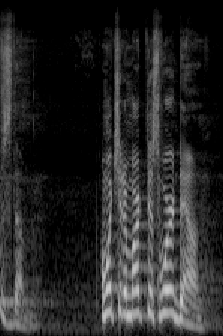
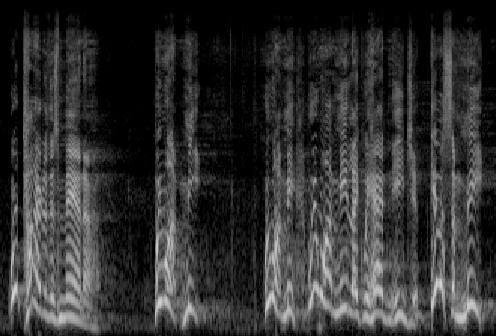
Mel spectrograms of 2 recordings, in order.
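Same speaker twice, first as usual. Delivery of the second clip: mock whining. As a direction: whine for meat like spoiled travellers. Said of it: "they're whining about everything".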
